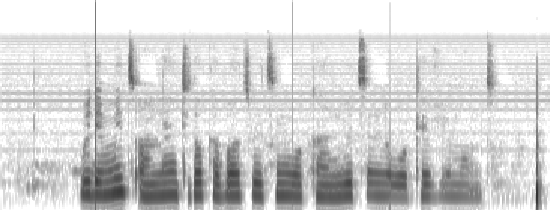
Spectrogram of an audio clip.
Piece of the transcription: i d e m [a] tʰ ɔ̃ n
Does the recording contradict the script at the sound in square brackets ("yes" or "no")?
yes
